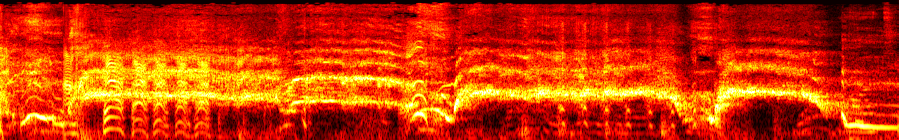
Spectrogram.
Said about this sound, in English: I think I'd feel the same way if I was, to be honest with you. I think I'd feel the same way, but I'm not going to be screaming like that.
